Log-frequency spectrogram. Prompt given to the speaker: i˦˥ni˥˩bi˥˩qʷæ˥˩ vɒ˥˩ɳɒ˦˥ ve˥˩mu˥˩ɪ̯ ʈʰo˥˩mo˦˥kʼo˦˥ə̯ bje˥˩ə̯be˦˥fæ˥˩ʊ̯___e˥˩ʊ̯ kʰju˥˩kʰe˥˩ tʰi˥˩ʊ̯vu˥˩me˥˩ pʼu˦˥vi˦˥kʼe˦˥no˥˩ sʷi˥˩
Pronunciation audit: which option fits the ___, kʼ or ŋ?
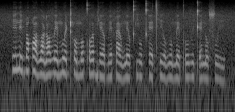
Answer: ŋ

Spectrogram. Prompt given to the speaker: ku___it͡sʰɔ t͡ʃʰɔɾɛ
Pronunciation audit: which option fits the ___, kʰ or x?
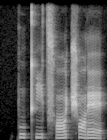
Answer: kʰ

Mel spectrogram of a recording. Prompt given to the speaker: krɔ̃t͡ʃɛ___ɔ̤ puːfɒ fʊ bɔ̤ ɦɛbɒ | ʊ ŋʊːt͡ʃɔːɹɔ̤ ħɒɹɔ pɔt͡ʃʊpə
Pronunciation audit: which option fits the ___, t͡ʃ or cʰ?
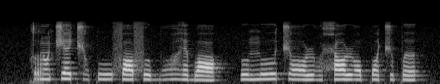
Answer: t͡ʃ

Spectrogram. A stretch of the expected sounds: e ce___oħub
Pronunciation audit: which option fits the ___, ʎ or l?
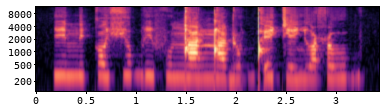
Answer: ʎ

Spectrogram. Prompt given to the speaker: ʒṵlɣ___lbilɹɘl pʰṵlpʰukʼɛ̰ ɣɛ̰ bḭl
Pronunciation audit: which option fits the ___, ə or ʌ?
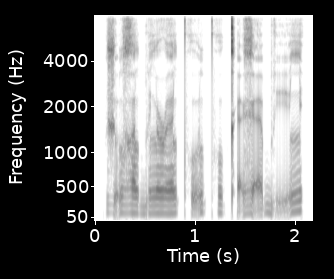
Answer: ʌ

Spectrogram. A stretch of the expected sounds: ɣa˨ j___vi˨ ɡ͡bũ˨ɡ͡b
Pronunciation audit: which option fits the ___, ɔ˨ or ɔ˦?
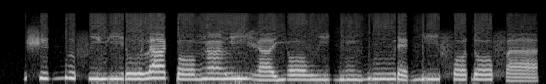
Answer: ɔ˨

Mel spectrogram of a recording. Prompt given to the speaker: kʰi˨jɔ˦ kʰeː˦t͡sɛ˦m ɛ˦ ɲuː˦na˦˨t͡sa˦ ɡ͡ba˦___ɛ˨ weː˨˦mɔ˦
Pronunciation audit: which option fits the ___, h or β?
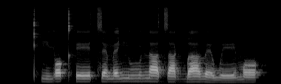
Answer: β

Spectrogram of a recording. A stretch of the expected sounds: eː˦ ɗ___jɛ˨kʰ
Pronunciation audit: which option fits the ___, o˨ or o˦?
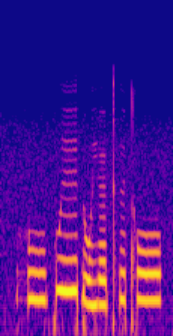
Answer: o˨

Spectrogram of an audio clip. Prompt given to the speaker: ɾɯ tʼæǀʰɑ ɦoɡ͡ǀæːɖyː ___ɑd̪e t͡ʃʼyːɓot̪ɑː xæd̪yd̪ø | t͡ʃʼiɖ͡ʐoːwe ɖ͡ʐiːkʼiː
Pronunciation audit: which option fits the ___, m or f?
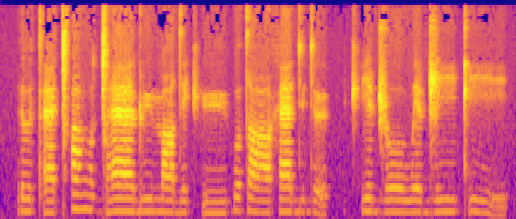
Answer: m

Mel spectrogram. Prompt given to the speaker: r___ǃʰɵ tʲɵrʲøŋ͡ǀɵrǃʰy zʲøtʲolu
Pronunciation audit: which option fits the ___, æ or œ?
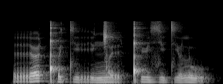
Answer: œ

